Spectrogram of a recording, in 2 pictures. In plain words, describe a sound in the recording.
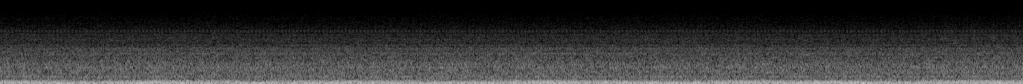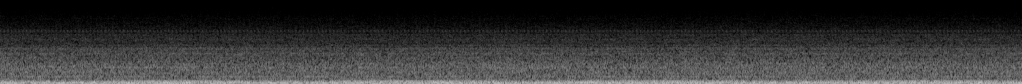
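Jet engines hum low and steady as an airliner taxis.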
